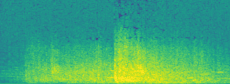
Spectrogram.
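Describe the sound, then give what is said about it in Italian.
Gunfire of shots and machine-gun bursts rumbles in a continuous, rolling din, with a sharper blast cutting in about halfway through before the noise slowly fades. No one speaks. “L'importante è che là, dove si trova adesso, non senta solo gli spari, le scariche di mitra. Anche oggi.”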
